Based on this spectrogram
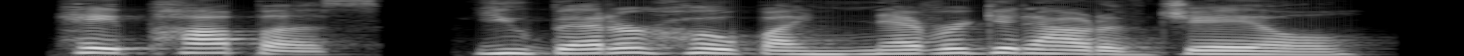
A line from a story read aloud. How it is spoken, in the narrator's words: Texiera as shouting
